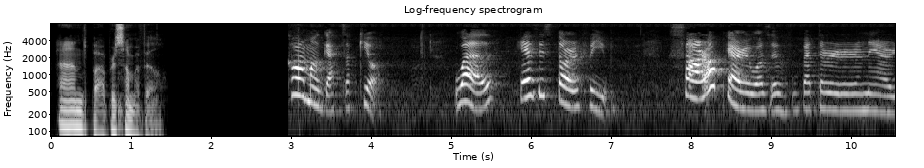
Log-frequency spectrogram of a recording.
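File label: trinidad, dialects of English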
